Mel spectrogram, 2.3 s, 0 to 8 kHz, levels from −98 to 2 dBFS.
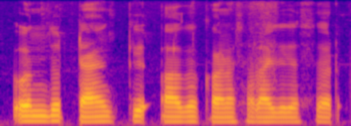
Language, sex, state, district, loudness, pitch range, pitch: Kannada, male, Karnataka, Koppal, -17 LUFS, 110-120 Hz, 115 Hz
